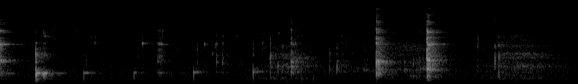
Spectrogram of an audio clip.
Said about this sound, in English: No smoke on the opening. It's not bubbling up out of the bottle, which is good. I'll just decant it into the glass and see what I think.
